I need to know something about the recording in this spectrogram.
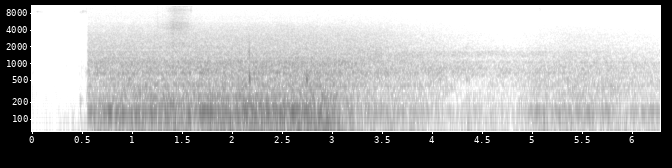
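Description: Car engine and road noise with a steady low hum, starting after a brief silence and dying down about halfway through.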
